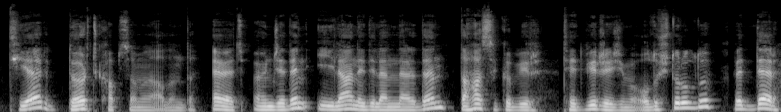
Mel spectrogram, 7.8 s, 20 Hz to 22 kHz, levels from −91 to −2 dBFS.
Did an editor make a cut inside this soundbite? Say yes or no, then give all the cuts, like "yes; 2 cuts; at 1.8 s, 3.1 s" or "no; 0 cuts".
yes; 1 cut; at 4.5 s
